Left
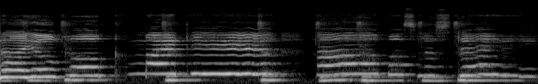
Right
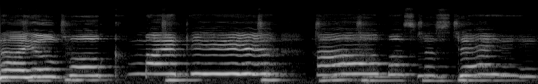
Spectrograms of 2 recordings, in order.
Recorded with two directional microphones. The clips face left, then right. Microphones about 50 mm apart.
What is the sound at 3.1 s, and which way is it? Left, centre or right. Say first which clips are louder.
Music: right 1 dB; right.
